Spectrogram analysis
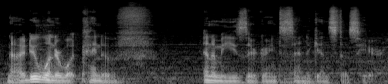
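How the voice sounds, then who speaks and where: A man's voice: very deep voice, brisk, vocal fry, darkish tone. A man giving casual commentary on a game as a streamer, thinking aloud as he plays. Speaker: gaming streamer. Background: faint game music.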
